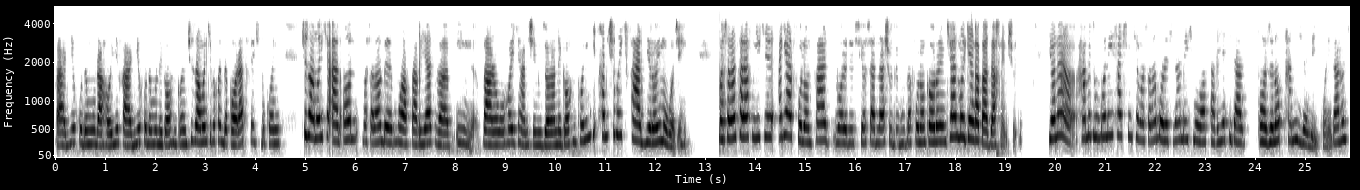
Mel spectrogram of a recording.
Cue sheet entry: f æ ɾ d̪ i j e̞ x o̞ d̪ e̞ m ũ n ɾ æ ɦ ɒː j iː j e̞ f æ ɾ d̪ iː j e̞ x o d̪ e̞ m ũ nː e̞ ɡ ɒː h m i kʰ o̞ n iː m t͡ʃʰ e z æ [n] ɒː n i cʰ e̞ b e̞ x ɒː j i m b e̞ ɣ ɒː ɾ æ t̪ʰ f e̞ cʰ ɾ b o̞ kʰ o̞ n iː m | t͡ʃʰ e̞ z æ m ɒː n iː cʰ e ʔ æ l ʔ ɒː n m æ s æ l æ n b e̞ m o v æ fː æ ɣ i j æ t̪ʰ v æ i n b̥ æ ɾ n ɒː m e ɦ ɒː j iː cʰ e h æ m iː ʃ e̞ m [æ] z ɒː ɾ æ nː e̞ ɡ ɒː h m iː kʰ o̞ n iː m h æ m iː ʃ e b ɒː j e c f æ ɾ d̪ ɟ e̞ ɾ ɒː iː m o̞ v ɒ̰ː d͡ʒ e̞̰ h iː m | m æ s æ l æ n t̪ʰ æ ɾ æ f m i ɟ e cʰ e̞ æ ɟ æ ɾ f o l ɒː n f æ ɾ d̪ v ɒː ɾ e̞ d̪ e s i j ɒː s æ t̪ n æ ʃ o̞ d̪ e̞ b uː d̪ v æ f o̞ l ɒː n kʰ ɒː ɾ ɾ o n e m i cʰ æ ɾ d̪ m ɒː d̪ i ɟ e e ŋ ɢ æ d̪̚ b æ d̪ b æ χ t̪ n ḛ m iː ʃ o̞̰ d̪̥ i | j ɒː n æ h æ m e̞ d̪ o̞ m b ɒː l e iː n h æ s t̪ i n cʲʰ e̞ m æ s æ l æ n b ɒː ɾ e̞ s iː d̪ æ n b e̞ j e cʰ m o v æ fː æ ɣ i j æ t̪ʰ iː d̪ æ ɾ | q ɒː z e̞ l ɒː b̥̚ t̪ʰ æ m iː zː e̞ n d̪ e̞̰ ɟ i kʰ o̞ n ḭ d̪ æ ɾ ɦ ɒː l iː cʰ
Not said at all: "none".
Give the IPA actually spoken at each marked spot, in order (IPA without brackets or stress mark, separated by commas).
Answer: m, i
